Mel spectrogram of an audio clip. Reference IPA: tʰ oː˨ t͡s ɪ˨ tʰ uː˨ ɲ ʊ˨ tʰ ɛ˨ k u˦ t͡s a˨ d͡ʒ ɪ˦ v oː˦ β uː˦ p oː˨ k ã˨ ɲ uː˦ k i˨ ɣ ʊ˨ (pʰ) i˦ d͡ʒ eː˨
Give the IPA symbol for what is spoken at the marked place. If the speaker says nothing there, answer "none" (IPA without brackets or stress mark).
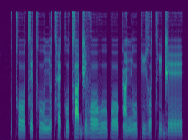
tʰ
